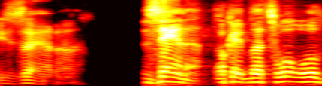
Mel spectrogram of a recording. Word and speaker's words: Zannah: pronunciation are we gonna go with I say Zanna Zanna okay that's what we'll do all right it's it's pronounced Zanna just adding in George Lucas been broke down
